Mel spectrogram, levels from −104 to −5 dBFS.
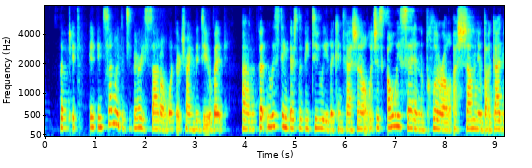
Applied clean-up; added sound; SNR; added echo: neural mask model DeepFilterNet 3.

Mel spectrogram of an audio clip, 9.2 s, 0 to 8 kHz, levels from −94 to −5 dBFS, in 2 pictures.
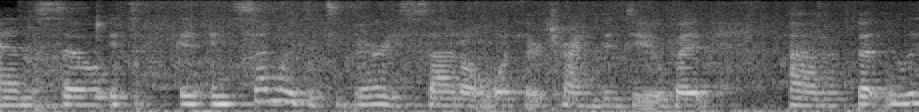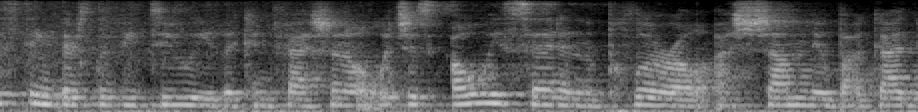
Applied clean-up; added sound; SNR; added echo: none; Toilet flush; 15 dB; reverberation time 0.8 s.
